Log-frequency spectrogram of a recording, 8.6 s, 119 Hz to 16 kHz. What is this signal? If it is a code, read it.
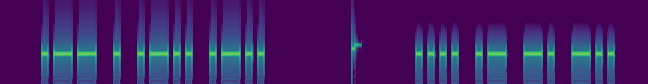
Morse code, heard as a keyed tone, about 15 wpm, 700 Hz. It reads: WELL HAND
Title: Sentences from Top 200 Words - New Word Drill - 15wpm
